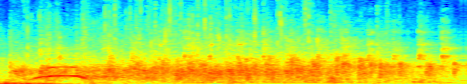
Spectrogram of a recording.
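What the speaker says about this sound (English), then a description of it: "yeah, you can clap for her" Audience applause in a school gym at a dance team senior night, a loud sustained crowd of clapping hands filling the space throughout, with no speech over it.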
